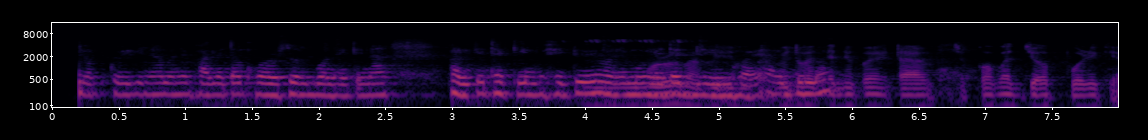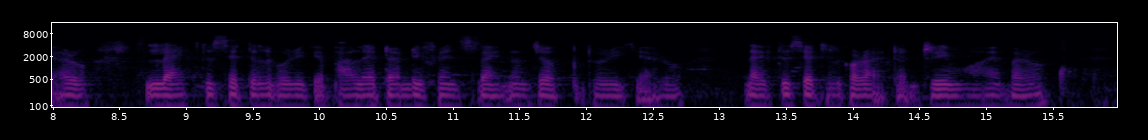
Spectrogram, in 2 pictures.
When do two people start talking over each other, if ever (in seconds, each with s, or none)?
4.0 s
